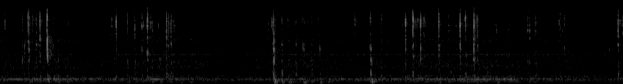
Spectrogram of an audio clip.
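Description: Typing on a computer keyboard: quick, irregular key clicks, with a lull of about a second partway through.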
